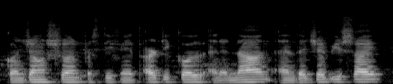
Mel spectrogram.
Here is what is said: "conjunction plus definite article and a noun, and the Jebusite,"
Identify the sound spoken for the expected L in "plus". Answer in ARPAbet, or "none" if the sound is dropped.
none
